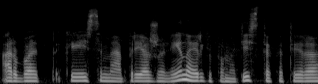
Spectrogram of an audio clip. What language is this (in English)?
Lithuanian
